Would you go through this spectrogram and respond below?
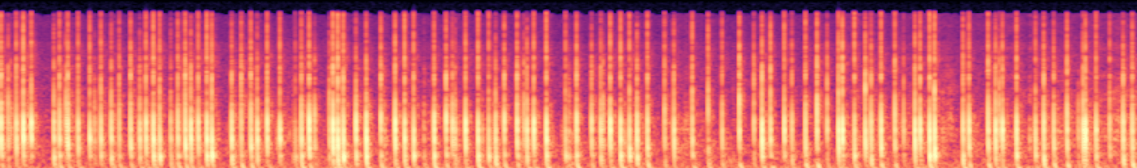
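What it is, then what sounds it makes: Patent faux-leather makeup bag. An empty, medium-sized glossy burgundy patent faux-leather makeup bag with a zipper is tapped and scratched on top with long nails and fingertips. The result is a fast, steady stream of many crisp, dry taps and clicks, centered in the midrange with almost no low end. Each tap stops short with no ring.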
